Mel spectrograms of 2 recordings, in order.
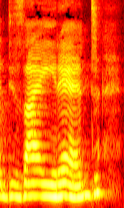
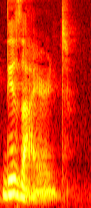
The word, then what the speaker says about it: desired: Lembra que o E não é pronunciado, então você não fala desired, desire, né? Bota o R enrolado da porta com a perna esquerda e já fecha com D, desired.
